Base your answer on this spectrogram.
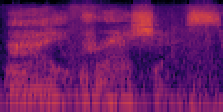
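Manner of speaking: voice dropped low, very hushed, barely voiced murmur. Trying to remember how Gollum sounded: Gollum voice. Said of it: "He's all like".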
